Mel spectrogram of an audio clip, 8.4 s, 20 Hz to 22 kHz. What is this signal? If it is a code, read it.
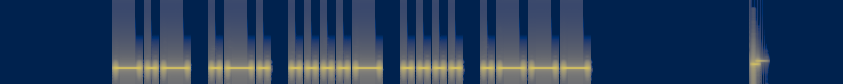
Morse code, heard as a keyed tone, about 16 wpm, 700 Hz. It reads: KR4HJ
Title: USA Call Signs - 5 Characters - 2x Character Spacing - 15wpm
